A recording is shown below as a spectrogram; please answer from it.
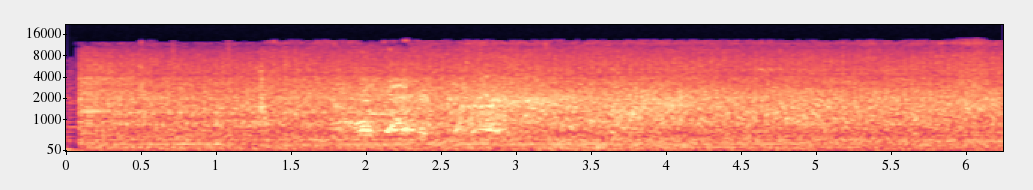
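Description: Steady street background noise: a traffic hum with faint, indistinct voices.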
